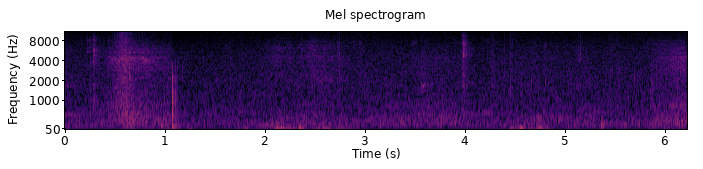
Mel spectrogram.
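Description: Small hand-tool and screw sounds at the aluminum oil-seal ring of an Agri-Inject Series G pump: a brief scrape, then a sharp click about a second in, the loudest, followed by a few light ticks as the small retaining screws are worked.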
